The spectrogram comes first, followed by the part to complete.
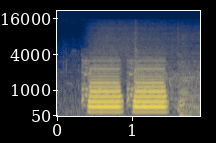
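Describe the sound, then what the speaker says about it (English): Two loud, bright horn honks close by, each about half a second long, separated by a short gap. "Salty honked his horn."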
